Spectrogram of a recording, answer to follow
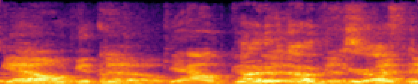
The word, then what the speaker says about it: Gal Gadot: Before I do this, can someone tell me how to pronounce the actress that plays Wonder Woman? I have no clue. Gal Gadot. Gal Gadot.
